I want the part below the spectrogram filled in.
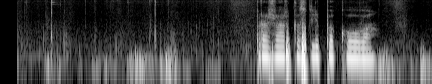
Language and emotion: Russian, neutral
